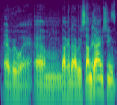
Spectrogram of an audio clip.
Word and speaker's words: Bakadabri: Bakadabri everywhere. Bakadabri. Sometimes you spell it for us.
